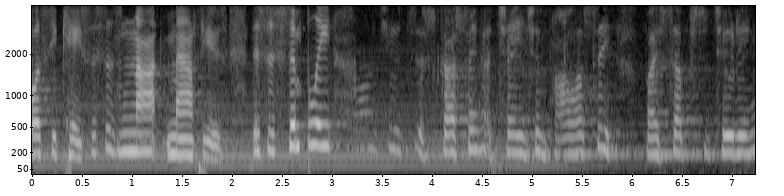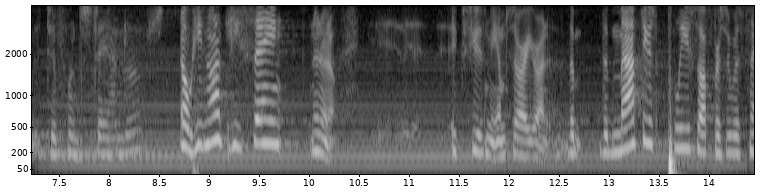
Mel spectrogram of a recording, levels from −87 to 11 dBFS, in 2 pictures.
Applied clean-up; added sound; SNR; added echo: none; Bowed string instrument; 16 dB; none.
